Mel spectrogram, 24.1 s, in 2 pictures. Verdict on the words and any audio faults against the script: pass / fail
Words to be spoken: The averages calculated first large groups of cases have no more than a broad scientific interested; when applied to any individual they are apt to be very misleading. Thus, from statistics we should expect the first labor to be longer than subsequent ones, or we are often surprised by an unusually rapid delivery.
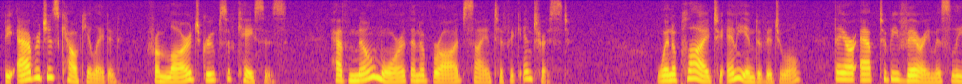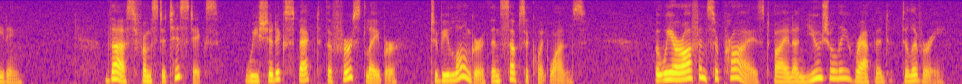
fail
